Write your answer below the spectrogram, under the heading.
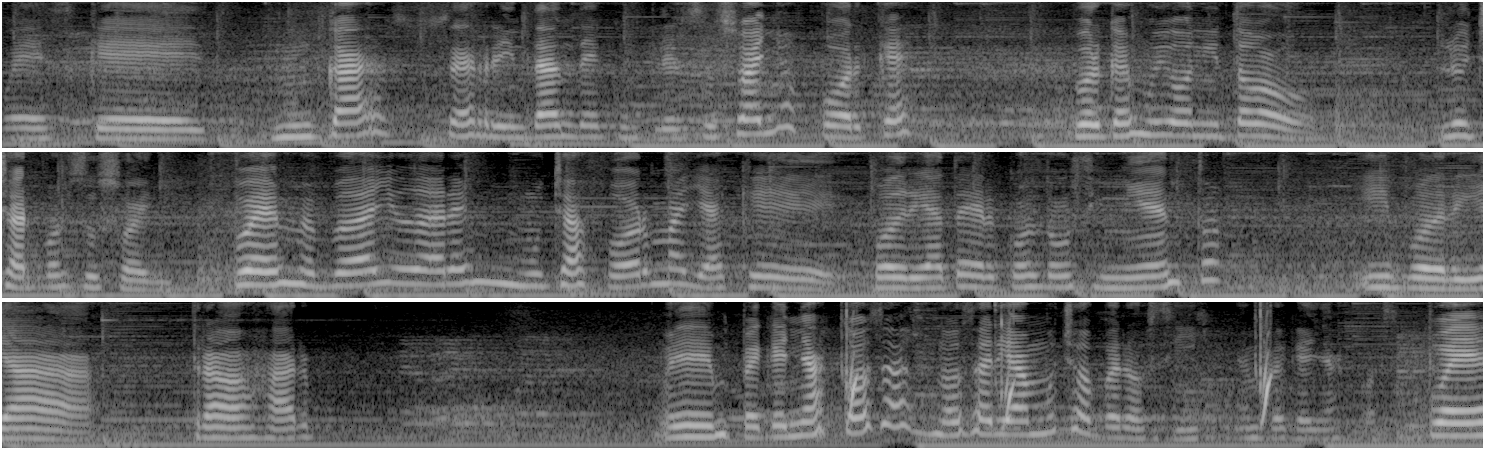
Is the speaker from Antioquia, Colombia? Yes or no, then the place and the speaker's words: no; Soledad, Atlántico, Colombia; Soy de Soledad Atlántico. Tengo 14 años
